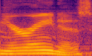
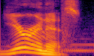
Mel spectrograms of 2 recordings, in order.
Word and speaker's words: Uranus: well we've been miscalling Uranus all this time actually astronomers say we should be pronouncing it like Uranus not Uranus I can't say a different stress changes much though however things could have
